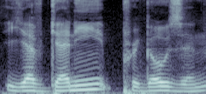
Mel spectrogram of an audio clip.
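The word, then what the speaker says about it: Yevgeny Prigozhin: say this guy's name okay his name is yevgeni pregosin he's a leader he's the leader of the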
